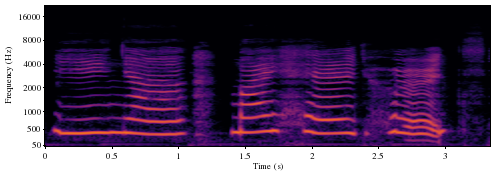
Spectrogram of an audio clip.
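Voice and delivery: put-on high, slow, drawn-out child's whine; whining child with headache. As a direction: plead like a poorly kid, stretching every word. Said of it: "Antonio's like".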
